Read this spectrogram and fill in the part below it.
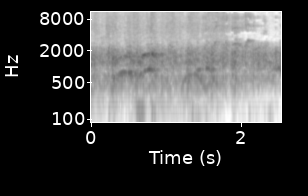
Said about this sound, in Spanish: En verdad, los dos, denle un aplauso porque estos dos son unos genios.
